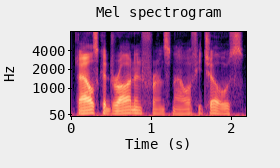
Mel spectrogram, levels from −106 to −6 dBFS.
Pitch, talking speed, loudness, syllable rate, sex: 90 Hz, 245 wpm, -22 LUFS, 6.9 syllables/s, male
